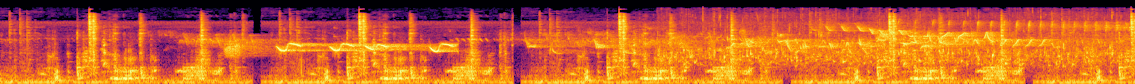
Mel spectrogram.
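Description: Birds chirping, with a regular soft stroke about once a second as the lever of a miniature handmade hand pump is worked up and down; near the end water begins to trickle from its spout into the pond.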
